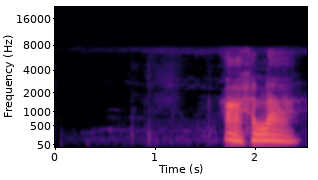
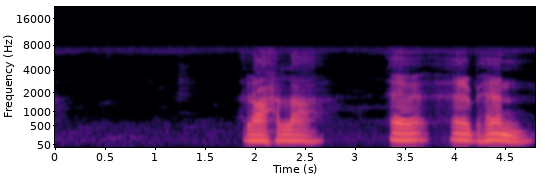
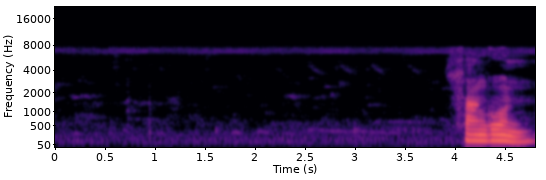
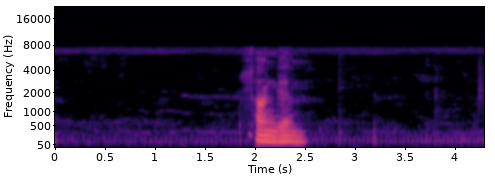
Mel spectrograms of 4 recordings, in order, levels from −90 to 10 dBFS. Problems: constant background noise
